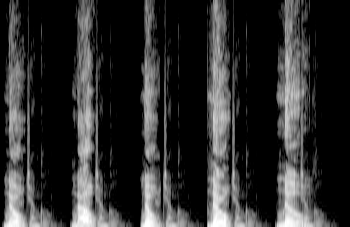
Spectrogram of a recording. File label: male saying no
